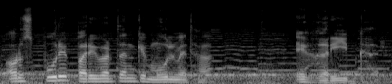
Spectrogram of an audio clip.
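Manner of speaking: ordinary delivery, nothing marked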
